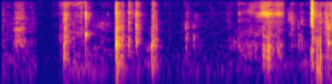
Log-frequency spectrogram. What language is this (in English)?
Chinese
